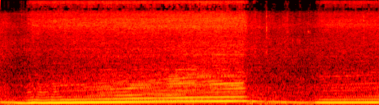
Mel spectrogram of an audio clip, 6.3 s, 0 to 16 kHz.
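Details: Nissan 240SX revived with a new chassis harness, running and driving after the junk Rock Auto injectors were replaced. It pulls cleanly with a smooth rising tone, then settles, with no misfire or ticking; running normally.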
